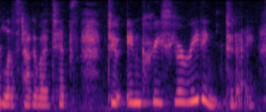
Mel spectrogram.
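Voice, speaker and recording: A woman amid noticeable background noise. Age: 20s. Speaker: booktuber. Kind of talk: casual chat.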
